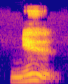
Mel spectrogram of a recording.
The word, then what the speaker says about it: Nuit: Nuit is pronounced like. Wait, what? There's no L in that.? So there's a couple different ways that Y is pronounced in English. I don't know if that's coming out more or, but, and Y is French U. Oh, new.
